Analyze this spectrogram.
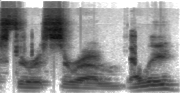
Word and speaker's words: Sirianni: Because I remember watching the Nick Sirianni, that's how you pronounce his name, the coach, Their coach Nick Sirianni.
